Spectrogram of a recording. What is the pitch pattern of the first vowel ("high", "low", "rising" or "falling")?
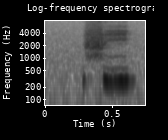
high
